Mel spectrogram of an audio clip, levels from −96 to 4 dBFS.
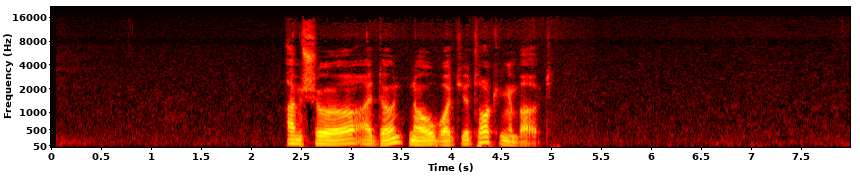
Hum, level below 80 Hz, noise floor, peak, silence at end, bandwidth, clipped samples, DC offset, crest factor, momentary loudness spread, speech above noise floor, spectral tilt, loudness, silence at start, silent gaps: none; -56 dBFS; -69 dBFS; -8 dBFS; 3.15 s; 16 kHz; under 0.1%; under 0.1%; 22 dB; 10 LU; 44 dB; -6.5 dB/octave; -26 LUFS; 2.35 s; none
